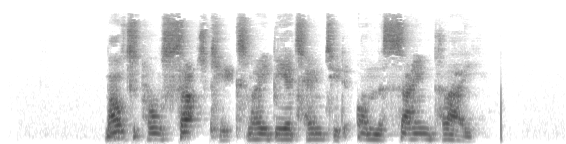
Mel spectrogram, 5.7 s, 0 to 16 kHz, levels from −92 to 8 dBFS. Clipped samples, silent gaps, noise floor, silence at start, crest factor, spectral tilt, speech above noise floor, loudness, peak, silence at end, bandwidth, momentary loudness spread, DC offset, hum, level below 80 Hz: under 0.1%; none; -80 dBFS; 1.05 s; 22 dB; -2.5 dB/octave; 51 dB; -29 LUFS; -10 dBFS; 0.95 s; 11.5 kHz; 9 LU; under 0.1%; none; -84 dBFS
